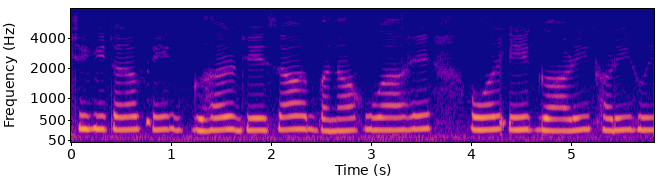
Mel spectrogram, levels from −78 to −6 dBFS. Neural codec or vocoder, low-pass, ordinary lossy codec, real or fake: none; 7.2 kHz; AAC, 48 kbps; real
